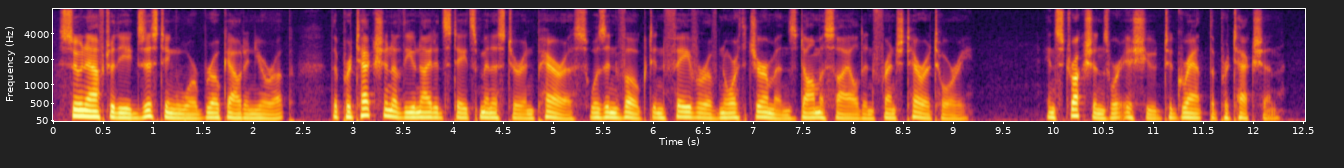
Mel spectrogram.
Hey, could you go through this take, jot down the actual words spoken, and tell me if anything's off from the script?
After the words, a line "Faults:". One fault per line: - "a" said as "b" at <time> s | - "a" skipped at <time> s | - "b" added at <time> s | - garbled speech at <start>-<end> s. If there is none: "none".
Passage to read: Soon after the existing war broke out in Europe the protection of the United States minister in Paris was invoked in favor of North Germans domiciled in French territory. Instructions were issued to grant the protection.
Soon after the existing war broke out in Europe the protection of the United States minister in Paris was invoked in favor of North Germans domiciled in French territory. Instructions were issued to grant the protection.
Faults:
none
